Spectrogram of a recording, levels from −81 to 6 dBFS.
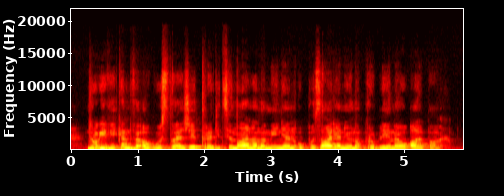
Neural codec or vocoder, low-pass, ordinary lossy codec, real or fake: codec, 44.1 kHz, 7.8 kbps, DAC; 19.8 kHz; none; fake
